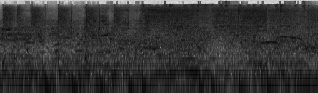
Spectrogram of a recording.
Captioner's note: engine revving; screaming, tires squealing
